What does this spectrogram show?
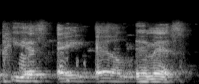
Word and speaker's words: psalms: right right now yeah p-s-a-l-m-s psg again why do they sell psalms and they silence the p silent p all right well here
